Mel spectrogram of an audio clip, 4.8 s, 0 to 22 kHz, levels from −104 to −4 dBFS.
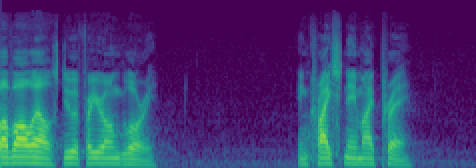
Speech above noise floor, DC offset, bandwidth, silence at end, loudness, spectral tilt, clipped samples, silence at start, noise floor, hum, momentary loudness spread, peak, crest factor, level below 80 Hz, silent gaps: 48 dB; under 0.1%; 12 kHz; 0.65 s; -29 LUFS; -6 dB/octave; under 0.1%; 0 s; -75 dBFS; none; 14 LU; -10 dBFS; 20 dB; -76 dBFS; none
